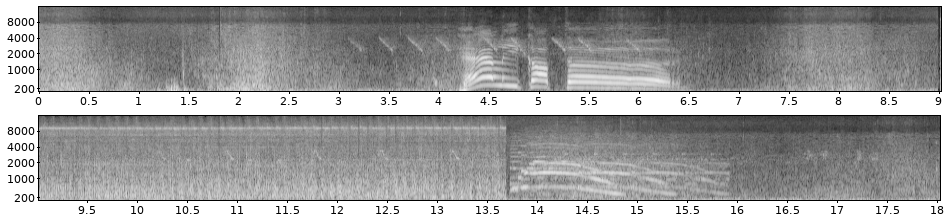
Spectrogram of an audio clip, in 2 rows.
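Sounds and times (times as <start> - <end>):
helicopter rotor and engine: 8.8 - 16.0
falling pitched cries: 13.3 - 16.0.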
